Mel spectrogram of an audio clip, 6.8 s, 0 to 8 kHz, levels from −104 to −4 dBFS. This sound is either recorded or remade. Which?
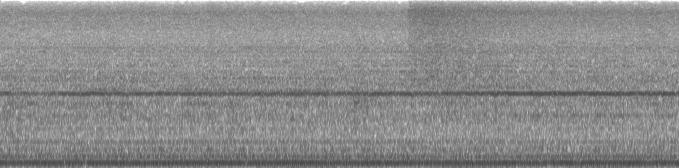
remade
